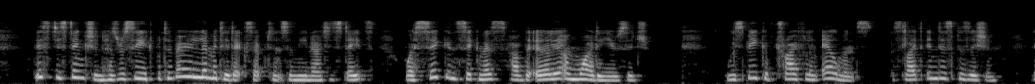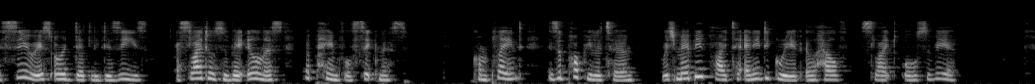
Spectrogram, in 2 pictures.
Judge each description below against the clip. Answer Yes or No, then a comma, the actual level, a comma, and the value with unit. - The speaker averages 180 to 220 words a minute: Yes, average, 185 wpm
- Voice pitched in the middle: No, high, 225 Hz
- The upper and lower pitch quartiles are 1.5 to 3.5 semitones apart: No, average, 4.3 semitones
